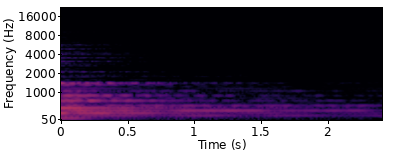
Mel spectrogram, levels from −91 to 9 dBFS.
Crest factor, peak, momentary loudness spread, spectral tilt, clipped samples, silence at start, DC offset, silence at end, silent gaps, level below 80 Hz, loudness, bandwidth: 18 dB; -34 dBFS; 17 LU; -7.5 dB/octave; under 0.1%; 0 s; under 0.1%; 0 s; none; -76 dBFS; -52 LUFS; 12 kHz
